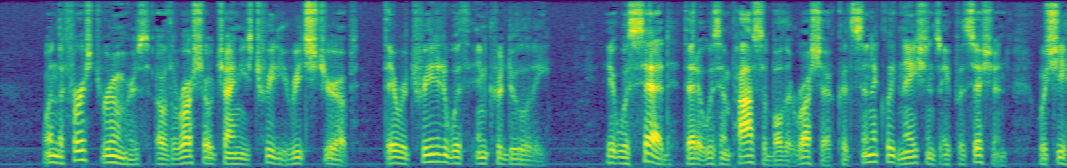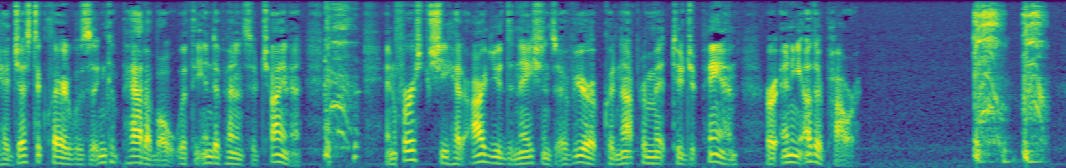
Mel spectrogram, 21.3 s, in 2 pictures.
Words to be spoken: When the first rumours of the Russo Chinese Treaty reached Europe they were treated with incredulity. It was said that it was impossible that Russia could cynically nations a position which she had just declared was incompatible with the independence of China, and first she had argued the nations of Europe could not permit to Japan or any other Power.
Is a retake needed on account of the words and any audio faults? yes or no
yes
